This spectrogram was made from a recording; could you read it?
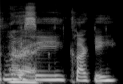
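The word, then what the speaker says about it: lewisi clarkii: Is that how you say it? Or is it a long I? – That works. Lewisi Clarki. Yep.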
